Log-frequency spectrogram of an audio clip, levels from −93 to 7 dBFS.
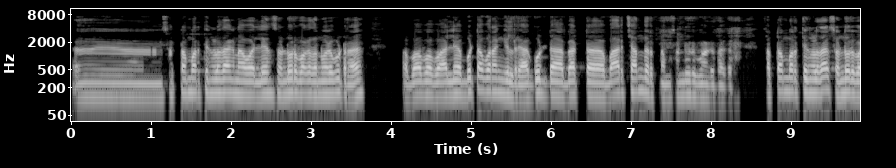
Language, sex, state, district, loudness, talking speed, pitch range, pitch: Kannada, male, Karnataka, Bellary, -20 LUFS, 175 wpm, 130-155 Hz, 140 Hz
